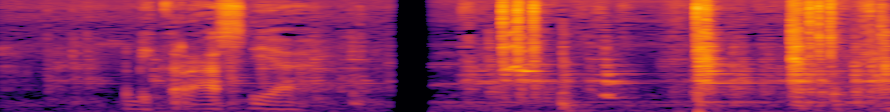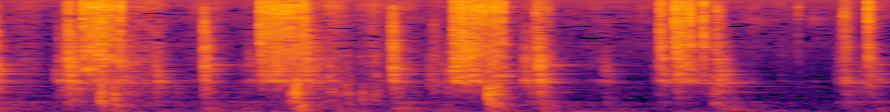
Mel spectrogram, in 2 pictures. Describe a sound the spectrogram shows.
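A ratchet wrench clicks in quick bursts as a bolt is turned.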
